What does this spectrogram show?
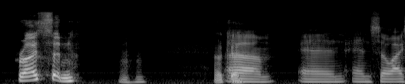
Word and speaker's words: Riesen: So there is this particular type of German chocolate that's sold, and it's spelled Riesen, and it's pronounced. You lost me. You're gonna have to say it. It's pronounced reasons. Riesen.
